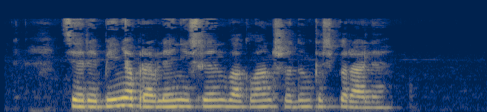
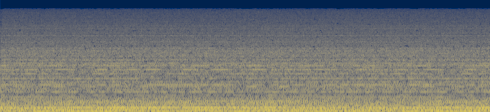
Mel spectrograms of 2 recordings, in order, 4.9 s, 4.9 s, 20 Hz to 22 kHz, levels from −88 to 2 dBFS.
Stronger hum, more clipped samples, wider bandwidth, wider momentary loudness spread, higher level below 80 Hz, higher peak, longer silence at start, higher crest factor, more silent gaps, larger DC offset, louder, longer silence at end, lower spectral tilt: neither; neither; second, 11.5 kHz vs 16 kHz; first, 12 LU vs 1 LU; second, -62 dBFS vs -18 dBFS; about the same, -2 dBFS vs 0 dBFS; first, 0.65 s vs 0 s; first, 18 dB vs 12 dB; neither; neither; second, -20 LUFS vs -14 LUFS; first, 0.95 s vs 0 s; second, -4 dB/octave vs -5.5 dB/octave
